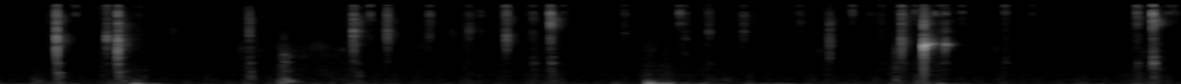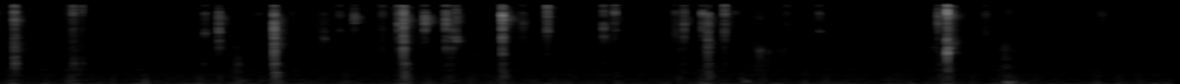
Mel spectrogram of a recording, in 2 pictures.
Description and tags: Me crushing a soda can with a seat clamp.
